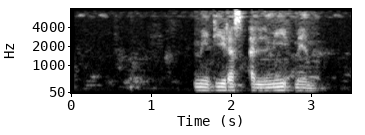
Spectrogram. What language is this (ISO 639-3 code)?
epo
